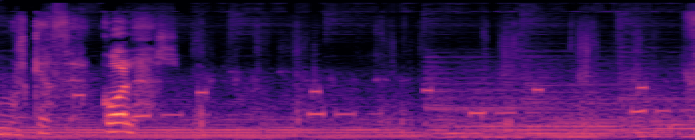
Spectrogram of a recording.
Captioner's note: satellite beeping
